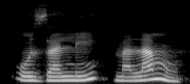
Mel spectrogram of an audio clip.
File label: how are you, Lingala; Ozali malamu?; (Are you well?)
